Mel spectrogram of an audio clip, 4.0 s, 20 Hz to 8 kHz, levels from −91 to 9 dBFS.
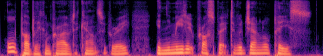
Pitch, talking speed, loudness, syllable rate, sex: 115 Hz, 210 wpm, -18 LUFS, 7.6 syllables/s, male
